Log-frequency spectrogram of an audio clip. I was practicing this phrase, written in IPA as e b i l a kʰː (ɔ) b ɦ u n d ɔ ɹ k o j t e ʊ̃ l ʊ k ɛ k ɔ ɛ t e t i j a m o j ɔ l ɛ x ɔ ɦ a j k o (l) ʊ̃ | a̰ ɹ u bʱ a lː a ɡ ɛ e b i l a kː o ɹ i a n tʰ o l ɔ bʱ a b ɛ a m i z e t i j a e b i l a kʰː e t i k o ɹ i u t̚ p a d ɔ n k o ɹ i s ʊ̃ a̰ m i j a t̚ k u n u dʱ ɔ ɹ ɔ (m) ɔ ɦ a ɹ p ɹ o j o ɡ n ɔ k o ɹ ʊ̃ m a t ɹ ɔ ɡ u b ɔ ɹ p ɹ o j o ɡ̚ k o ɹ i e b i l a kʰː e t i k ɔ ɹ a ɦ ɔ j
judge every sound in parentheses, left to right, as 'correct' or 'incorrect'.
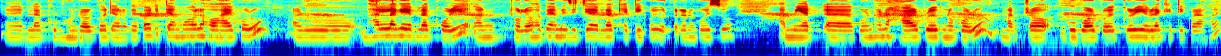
incorrect: u, incorrect: ɹ, incorrect: n

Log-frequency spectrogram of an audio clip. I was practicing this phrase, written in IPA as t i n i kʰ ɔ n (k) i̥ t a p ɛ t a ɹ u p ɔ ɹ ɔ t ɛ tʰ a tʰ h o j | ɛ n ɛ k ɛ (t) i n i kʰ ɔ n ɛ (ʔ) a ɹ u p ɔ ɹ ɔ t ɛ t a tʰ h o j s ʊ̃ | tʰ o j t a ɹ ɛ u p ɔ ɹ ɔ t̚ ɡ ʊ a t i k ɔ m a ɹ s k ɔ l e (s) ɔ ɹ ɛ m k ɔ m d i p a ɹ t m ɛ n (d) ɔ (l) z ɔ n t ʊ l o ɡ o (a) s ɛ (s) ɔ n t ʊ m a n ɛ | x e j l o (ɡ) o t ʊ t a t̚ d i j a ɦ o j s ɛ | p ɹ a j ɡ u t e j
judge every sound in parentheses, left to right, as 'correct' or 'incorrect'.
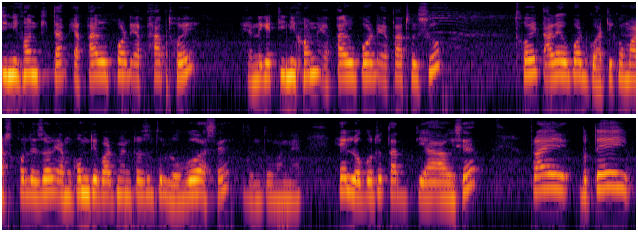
correct, correct, incorrect: t, incorrect: z, incorrect: t, incorrect: ɹ, correct, incorrect: z, correct

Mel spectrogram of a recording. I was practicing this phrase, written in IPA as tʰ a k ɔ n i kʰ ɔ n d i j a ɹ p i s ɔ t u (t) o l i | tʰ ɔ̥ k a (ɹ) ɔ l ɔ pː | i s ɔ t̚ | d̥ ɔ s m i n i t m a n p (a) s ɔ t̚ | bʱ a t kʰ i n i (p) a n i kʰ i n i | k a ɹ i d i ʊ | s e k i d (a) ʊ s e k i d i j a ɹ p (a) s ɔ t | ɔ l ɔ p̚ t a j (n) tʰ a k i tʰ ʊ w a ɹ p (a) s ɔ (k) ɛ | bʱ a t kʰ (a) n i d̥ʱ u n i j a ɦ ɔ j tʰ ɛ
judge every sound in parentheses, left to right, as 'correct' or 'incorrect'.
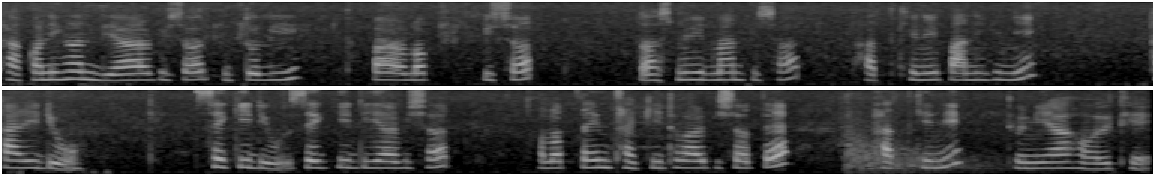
correct, correct, incorrect: i, correct, incorrect: i, incorrect: i, incorrect: m, incorrect: i, incorrect: t, incorrect: i

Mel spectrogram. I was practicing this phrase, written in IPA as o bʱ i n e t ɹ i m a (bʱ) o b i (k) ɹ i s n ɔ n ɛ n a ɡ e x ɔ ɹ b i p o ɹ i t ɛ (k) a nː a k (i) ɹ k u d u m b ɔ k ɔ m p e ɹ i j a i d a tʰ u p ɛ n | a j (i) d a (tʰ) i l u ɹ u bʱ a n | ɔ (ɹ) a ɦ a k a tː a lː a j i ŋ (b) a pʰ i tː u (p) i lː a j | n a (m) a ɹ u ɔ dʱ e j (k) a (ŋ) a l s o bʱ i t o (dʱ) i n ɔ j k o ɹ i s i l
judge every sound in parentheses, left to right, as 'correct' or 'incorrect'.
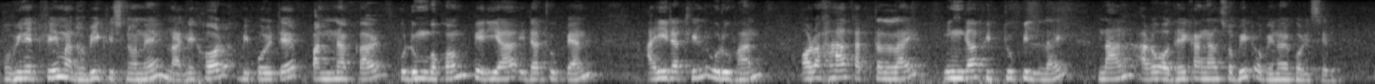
incorrect: dʱ, correct, incorrect: p, incorrect: a, correct, correct, correct, incorrect: ɡ, correct, incorrect: n, correct, correct, incorrect: bʱ

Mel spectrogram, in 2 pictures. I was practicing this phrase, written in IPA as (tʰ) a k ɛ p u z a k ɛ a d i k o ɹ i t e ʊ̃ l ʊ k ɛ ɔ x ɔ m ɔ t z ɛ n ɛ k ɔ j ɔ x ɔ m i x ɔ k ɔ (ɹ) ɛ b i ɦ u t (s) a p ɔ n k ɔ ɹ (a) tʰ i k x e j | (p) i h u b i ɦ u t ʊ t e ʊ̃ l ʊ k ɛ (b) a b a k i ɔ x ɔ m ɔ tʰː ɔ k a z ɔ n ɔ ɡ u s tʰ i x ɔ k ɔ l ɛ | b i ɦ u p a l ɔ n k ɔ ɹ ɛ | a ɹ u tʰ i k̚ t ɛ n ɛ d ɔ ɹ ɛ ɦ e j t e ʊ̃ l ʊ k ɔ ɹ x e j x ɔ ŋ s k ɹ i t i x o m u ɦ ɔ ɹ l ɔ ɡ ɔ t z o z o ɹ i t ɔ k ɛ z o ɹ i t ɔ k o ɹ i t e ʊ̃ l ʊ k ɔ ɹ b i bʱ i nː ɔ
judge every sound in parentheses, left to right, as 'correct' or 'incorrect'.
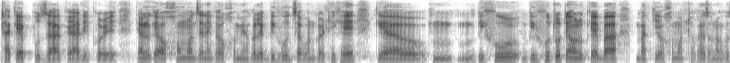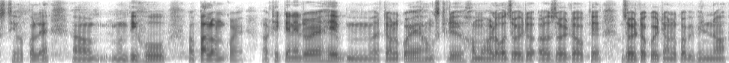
correct, incorrect: l, incorrect: z, incorrect: ɛ, incorrect: b, correct

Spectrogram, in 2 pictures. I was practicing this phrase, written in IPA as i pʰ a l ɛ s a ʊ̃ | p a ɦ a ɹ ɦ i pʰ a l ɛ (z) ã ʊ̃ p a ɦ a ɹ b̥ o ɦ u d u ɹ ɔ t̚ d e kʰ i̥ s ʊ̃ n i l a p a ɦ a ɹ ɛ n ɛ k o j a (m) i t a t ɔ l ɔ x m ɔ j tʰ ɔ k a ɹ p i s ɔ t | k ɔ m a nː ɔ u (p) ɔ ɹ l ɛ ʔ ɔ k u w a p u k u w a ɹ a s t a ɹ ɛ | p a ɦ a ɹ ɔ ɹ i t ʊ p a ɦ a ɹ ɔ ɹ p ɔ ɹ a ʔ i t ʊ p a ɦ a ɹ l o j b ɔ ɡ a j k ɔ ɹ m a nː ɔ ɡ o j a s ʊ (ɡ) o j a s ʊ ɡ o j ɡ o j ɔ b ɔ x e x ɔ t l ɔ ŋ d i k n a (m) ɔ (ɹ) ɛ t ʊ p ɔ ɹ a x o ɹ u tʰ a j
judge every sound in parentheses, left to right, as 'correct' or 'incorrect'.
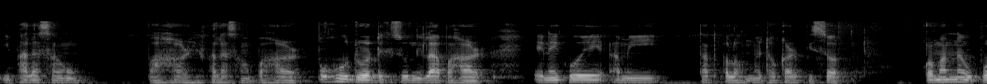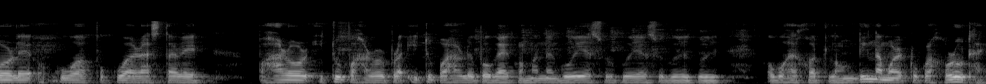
incorrect: s, correct, correct, correct, correct, correct

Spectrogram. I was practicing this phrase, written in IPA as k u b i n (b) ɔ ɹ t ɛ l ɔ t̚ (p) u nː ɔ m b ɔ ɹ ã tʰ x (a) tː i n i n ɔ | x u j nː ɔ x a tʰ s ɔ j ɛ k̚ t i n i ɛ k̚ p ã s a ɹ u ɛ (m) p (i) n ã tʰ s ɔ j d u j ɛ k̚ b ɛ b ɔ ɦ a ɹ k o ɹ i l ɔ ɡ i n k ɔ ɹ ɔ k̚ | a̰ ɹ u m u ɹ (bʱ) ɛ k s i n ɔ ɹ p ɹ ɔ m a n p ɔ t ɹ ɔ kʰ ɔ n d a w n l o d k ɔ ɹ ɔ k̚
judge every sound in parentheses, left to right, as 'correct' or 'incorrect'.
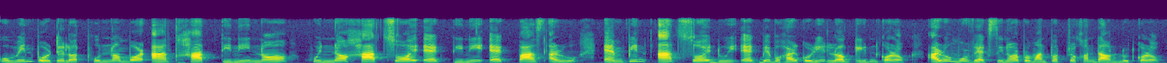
incorrect: p, incorrect: pʰ, correct, correct, correct, correct

